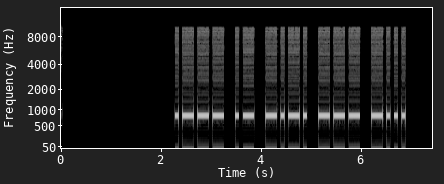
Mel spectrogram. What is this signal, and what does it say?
Morse code, heard as a keyed tone, about 16 wpm, 800 Hz. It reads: JACOB
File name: Js @15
